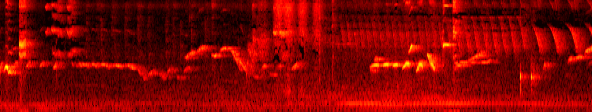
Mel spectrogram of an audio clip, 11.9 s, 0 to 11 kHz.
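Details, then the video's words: White-rumped shama, a caged eight-month-old pastol-type bird, trilling to rile other shamas: long whistled notes, then dense chatter and fast repeated sharp notes, over a faint low hum. "KETREKAN Pastol 8 bulan Bikin EMOSI murai Lain"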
